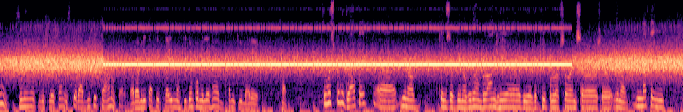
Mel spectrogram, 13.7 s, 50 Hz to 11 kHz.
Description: PSK31 (31.25 baud), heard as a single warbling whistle, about 1700 Hz, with radio static and a narrow filter.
